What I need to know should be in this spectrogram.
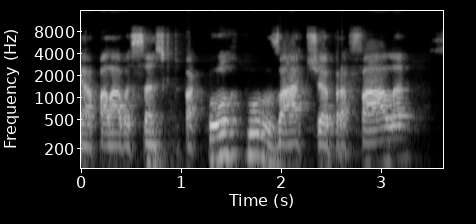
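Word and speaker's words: vācā: Algumas pessoas falam vaca, tanto faz, nada contra, mas eu prefiro Vacca porque eu acho que é a sílaba C em sânscrito tem mais um som de Cha, como Citta, do que de C, mas isso é puro preciosismo meu.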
